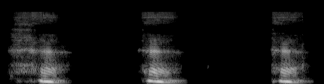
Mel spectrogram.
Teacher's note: ince bir harf böyle boğazdan gelen bir harf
